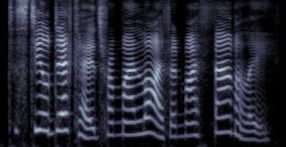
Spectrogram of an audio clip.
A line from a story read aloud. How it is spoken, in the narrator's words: Queen Ella yelled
